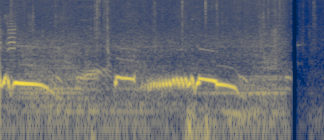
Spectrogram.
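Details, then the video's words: White, red-eyed Barbary dove nodding and laughing: a short steady hoot, then a long pulsing, rolling coo that wavers and slides downward, repeated with a brief gap, then silence at the end. "suara puter putih mata merah ini ngangguk dan tertawa"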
